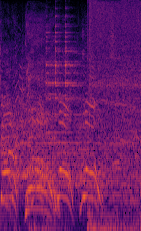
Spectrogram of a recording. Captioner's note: bell rings; upbeat music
